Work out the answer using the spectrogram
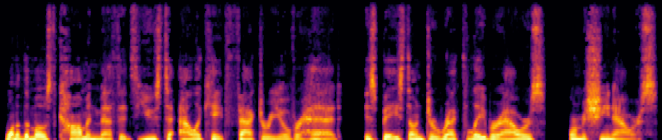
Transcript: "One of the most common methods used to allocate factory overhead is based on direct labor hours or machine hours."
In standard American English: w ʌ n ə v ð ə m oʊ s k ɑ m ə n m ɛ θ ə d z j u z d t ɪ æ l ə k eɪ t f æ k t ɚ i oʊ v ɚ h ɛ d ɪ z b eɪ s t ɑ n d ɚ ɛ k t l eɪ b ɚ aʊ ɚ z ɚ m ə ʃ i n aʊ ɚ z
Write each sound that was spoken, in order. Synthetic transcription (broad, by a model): w ʌ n ə v ð ə m oʊ s k ɑ m ə n m ɛ θ ə d z j u z t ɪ æ l ə k eɪ t f æ k t ɚ i oʊ v ɚ h ɛ d ɪ z b eɪ s t n d ɚ ɛ k t l eɪ b ɚ aʊ ɚ z ɚ m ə ʃ i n aʊ ɚ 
